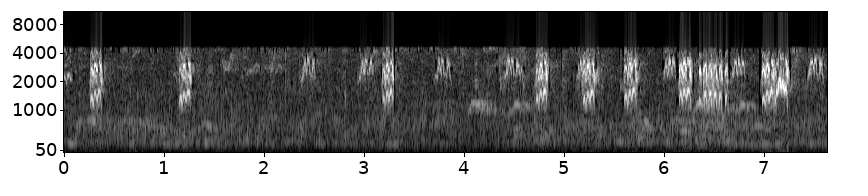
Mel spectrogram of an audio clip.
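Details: Red-whiskered bulbul owned by a novice keeper, singing a lively series of short chirped notes about once a second, growing denser and louder toward the end, with a low steady hum.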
